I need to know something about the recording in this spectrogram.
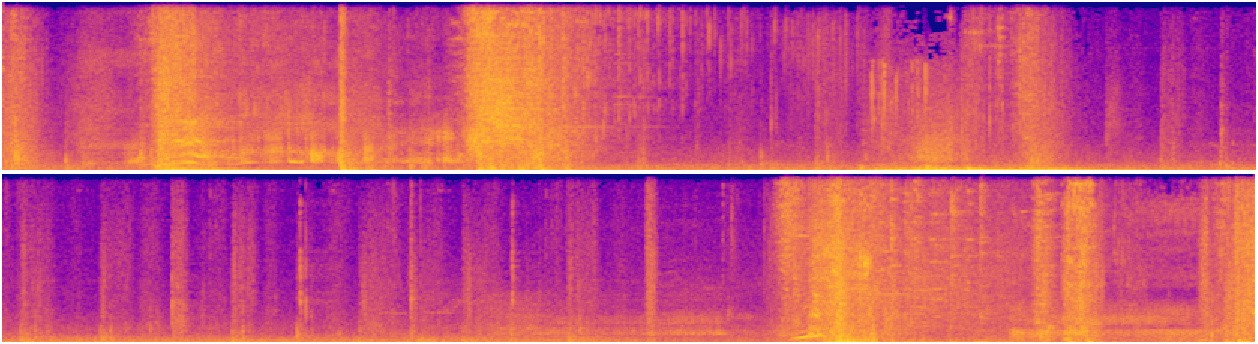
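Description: A heavy blade hacks into flesh with wet, thudding blows.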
